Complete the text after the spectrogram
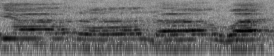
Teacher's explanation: ऐसे व्यंजन जिनको बोलने के लिए हमें कोई मुख का जो अंग है आपस में स्पर्श नहीं करता है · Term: अंतस्थ व्यंजन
